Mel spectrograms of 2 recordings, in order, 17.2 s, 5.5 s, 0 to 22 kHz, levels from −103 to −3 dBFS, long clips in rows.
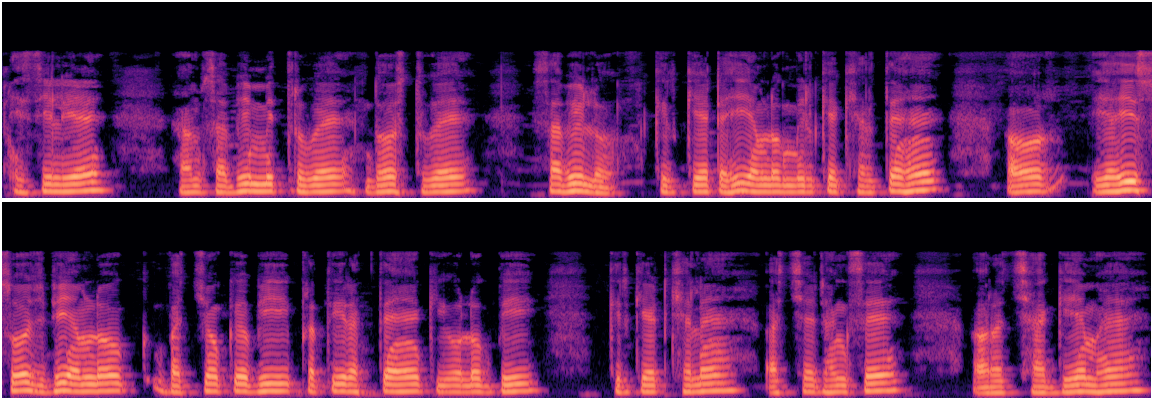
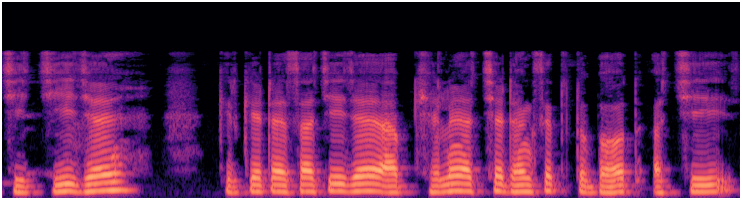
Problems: none marked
